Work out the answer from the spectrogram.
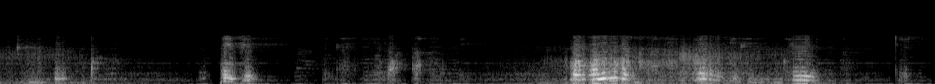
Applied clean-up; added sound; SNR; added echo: neural separator model SepFormer WHAMR!.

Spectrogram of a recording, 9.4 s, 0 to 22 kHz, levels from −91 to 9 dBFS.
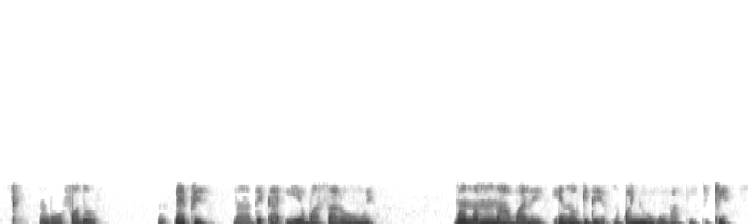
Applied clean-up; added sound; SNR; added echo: none; none; none; none.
